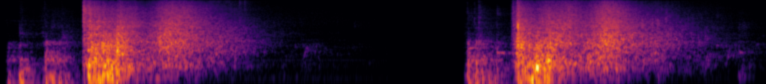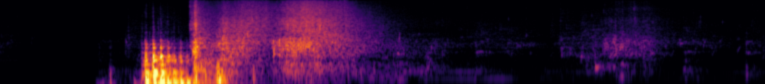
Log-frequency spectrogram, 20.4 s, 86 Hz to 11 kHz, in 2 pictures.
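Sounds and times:
splash of a dive into water: 1.1s - 3.6s, 6.8s - 9.8s, 12.7s - 15.6s.

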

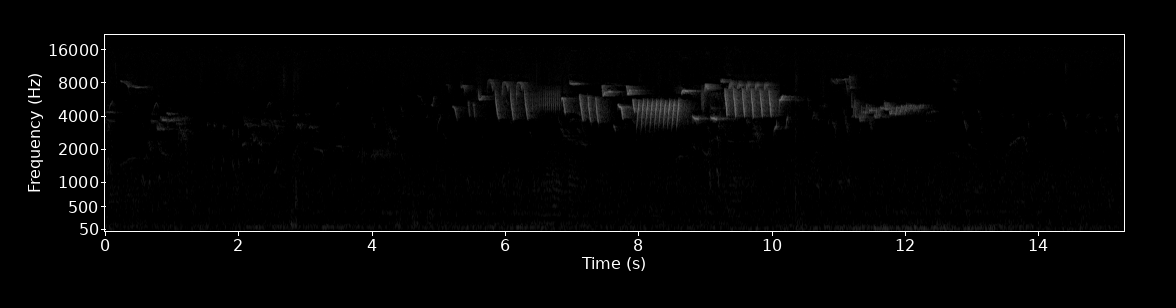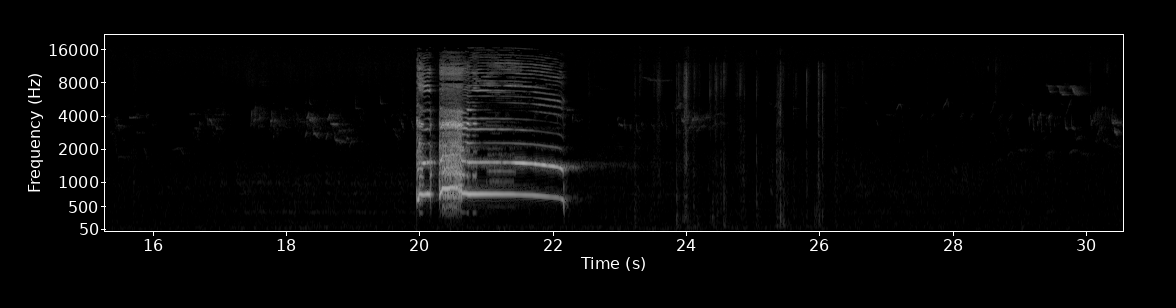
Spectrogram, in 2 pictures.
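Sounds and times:
rooster crowing in a countryside field: 20.0s - 22.4s.

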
